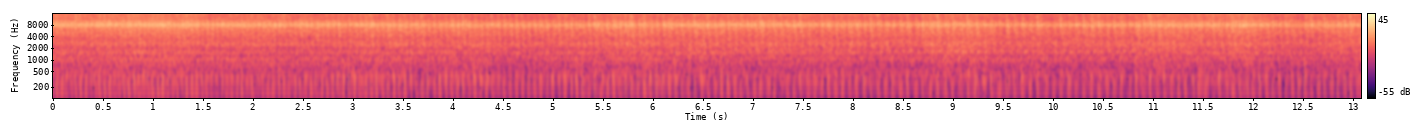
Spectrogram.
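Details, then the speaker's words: Craftsman OHV 5.5hp 26-inch dual-stage snowblower, after its surging carburetor was replaced with a Chinese copy and the fuel line and primer hose were reconnected: it holds a fast, even beat for over ten seconds with no hunting or surging; it runs smoothly. "runs smooth, idles really nice. I tell you, it's well worth $7 to get a new carburetor."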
